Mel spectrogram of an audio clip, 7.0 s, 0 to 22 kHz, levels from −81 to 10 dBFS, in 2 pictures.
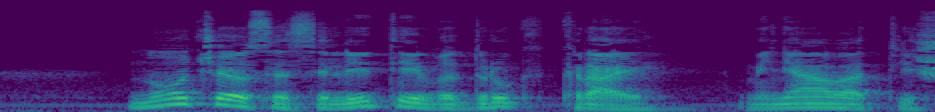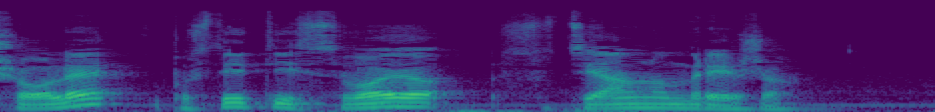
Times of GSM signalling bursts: none

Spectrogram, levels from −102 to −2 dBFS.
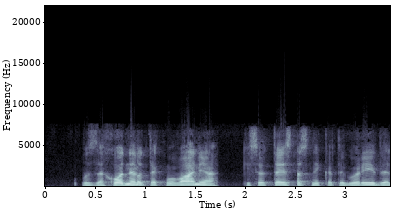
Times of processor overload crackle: none

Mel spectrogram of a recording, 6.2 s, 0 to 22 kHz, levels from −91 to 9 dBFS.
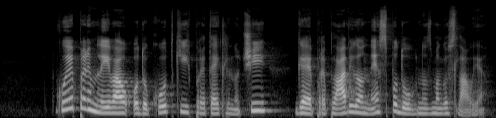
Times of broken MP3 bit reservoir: none

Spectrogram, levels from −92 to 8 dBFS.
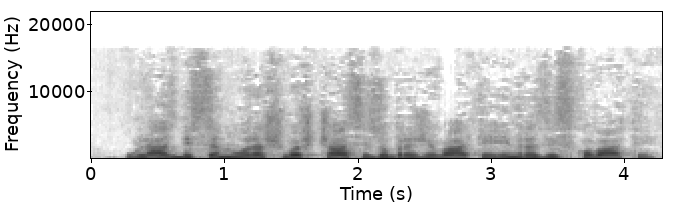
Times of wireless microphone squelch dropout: none

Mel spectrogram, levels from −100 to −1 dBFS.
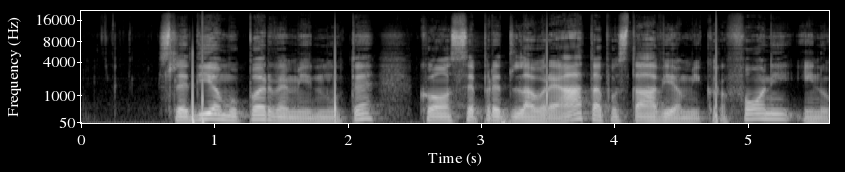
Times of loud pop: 0.83-0.93, 1.90-1.93, 3.49-3.52, 4.76-4.78

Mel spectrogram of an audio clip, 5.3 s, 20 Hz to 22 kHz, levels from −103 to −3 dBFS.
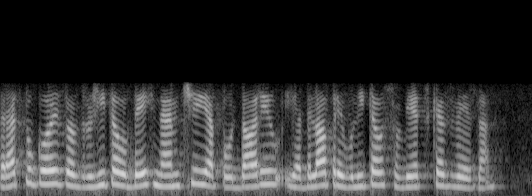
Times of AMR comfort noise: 5.18-5.33

